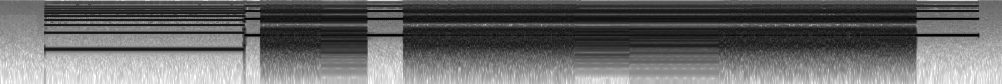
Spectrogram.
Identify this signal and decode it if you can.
ZX Spectrum tape loading, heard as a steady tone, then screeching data.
